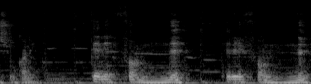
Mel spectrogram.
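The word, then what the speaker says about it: téléphone: テレフォンね。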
